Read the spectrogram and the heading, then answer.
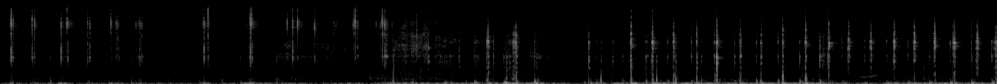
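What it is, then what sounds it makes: Apple tapped with fingernails. Fingernails tap rapidly on a whole, solid red-yellow apple as it is rotated in the hands, giving a stream of sharp, bright, dry clicks. Midway the tapping briefly gives way to a softer scratchy rubbing before the quick tapping resumes over a faint low hum.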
